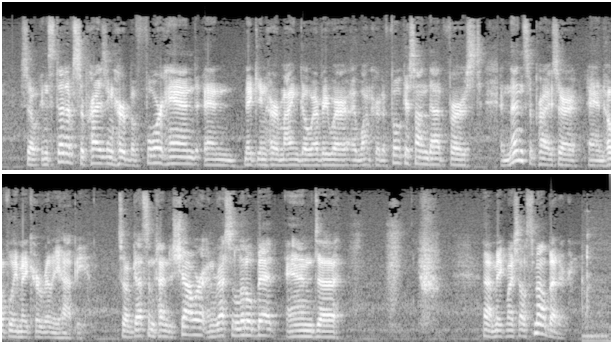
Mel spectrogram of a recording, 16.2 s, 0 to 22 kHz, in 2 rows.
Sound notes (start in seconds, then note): 13.2 sniff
